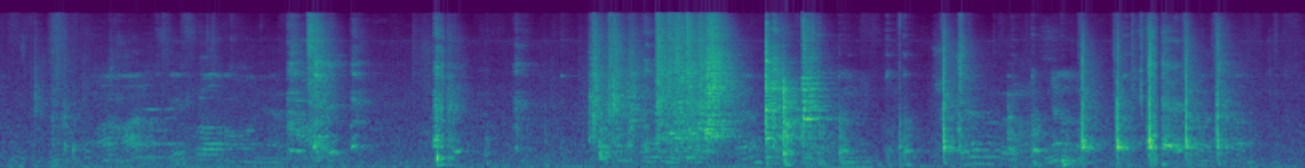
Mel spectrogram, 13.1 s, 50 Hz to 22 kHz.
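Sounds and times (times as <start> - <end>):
dishes and utensils clattering: 4.3 - 12.5.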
